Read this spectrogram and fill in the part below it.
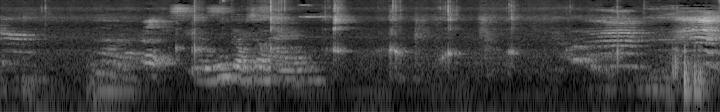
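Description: A woman chews crunchy food close by.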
